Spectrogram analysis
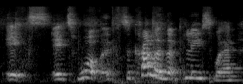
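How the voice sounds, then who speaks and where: A woman's voice: sits high, sing-song, normal speed, fairly bright tone. A Welsh woman chatting casually and rambling, correcting herself as she goes and slipping into playful sing-song. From Wales. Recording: echoey room with faint guitar music.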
